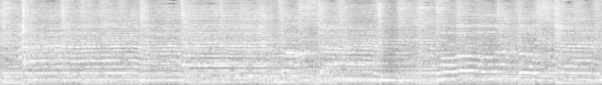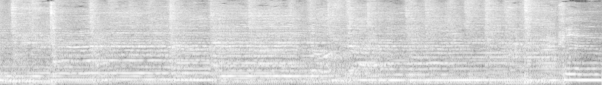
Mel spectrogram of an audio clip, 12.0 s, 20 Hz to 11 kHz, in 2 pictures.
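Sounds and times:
men singing into microphones: 0.0s - 12.0s
strummed acoustic guitars: 0.0s - 12.0s.

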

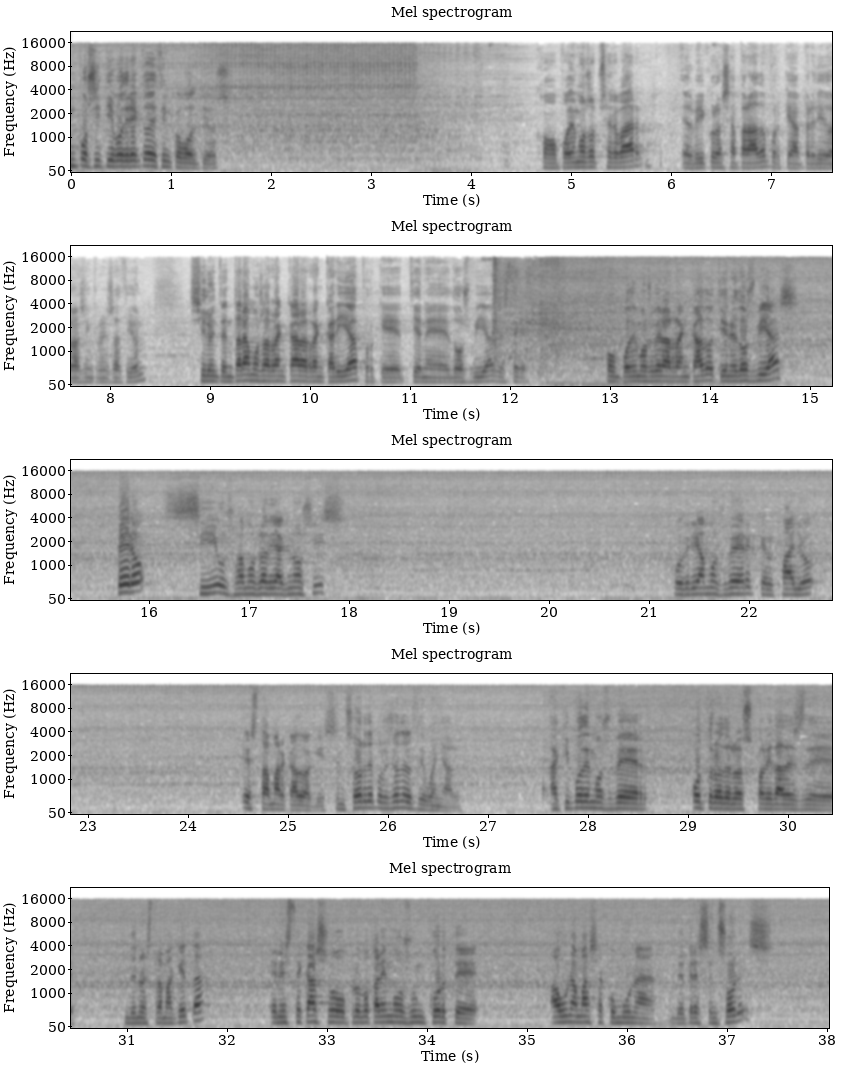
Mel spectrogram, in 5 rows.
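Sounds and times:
car engine idling: 0.0s - 4.5s, 11.9s - 38.0s.

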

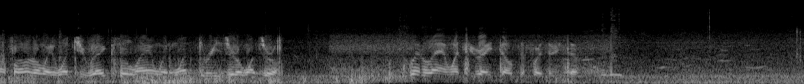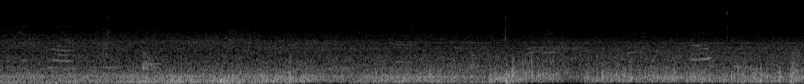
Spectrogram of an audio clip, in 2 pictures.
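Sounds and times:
distant jet engine rumble: 0.0s - 16.0s
wind on microphone: 0.0s - 16.0s.

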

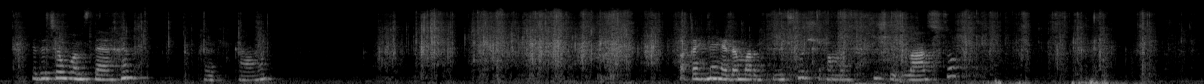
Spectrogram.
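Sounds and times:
paper bag crinkling: 1.0s - 2.7s, 3.7s - 12.0s.

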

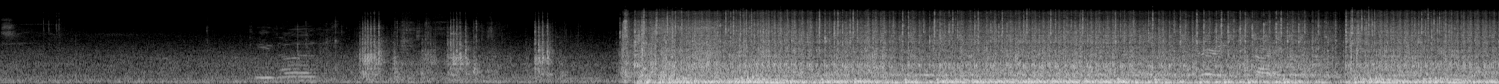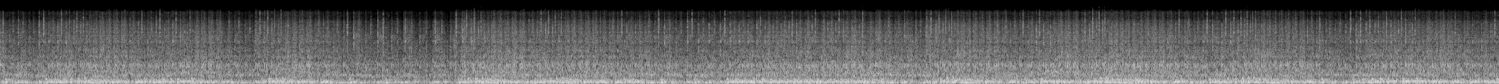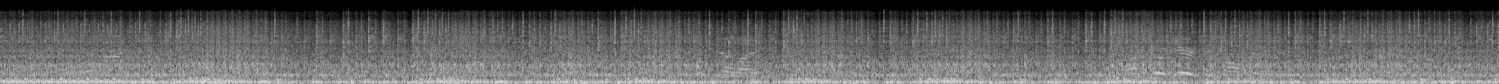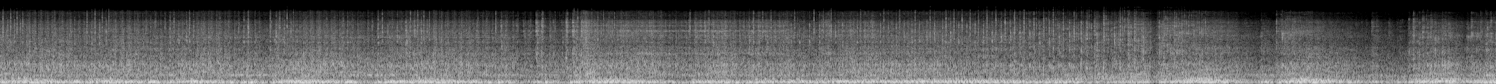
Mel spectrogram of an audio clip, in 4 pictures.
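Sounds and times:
motorcycle kick-started and idling: 3.3s - 59.9s.

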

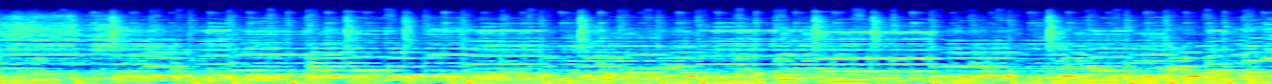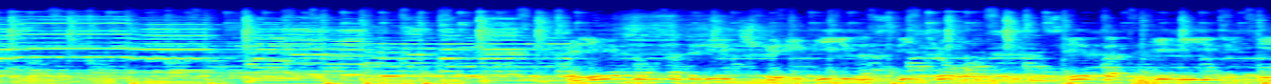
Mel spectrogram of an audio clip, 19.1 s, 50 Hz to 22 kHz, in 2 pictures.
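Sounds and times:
instrumental backing track: 0.0s - 19.0s.

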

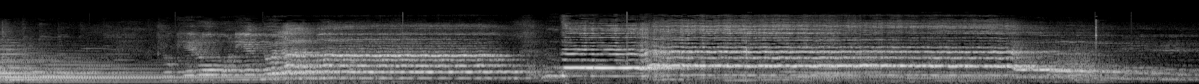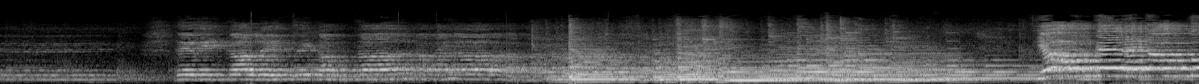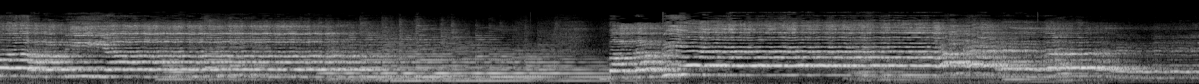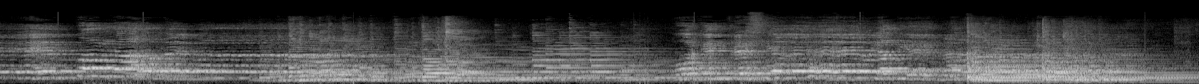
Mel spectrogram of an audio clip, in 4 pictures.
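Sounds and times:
flamenco guitar playing: 0.0s - 47.9s
woman singing flamenco: 0.0s - 47.9s.

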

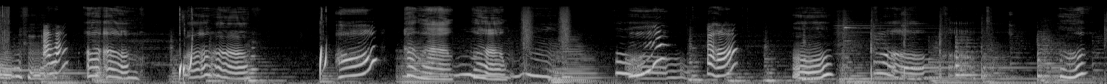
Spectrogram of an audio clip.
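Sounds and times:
light cartoon music with bass: 0.0s - 11.0s.

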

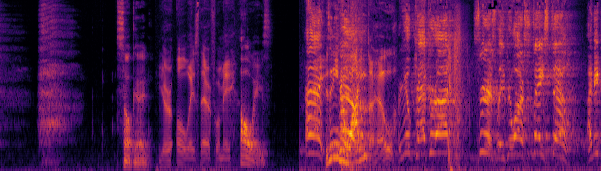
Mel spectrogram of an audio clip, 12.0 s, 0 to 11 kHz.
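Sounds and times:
long breathy sigh: 0.0s - 1.7s.

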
